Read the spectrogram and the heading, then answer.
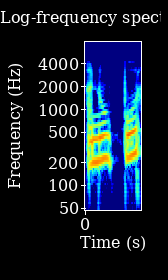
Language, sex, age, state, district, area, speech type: Hindi, female, 30-45, Madhya Pradesh, Balaghat, rural, spontaneous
